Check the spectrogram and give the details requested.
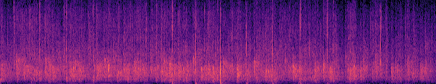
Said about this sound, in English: A round of applause for that gentleman.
